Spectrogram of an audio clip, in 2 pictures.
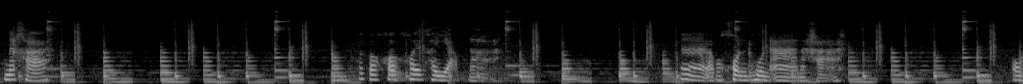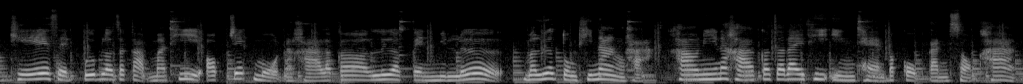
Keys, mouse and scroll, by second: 6.7 ctrl+r, 19.7 shift+d.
